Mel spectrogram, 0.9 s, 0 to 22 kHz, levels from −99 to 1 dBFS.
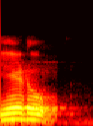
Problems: none marked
